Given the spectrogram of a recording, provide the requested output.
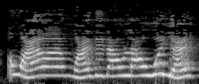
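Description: A woman's voice: very fast, pushed and bright. A woman voicing a young girl who cries out for her dead grandfather. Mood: tearful longing. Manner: high pleading cries.

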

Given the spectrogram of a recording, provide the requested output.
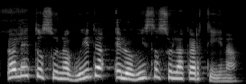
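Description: A woman's voice: sits high, sing-song, fast talker, mellow, pitched above the performer's own voice. A woman voicing a forty-seven-year-old spinster aunt who talks in a hesitant, pleading way. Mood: eager.

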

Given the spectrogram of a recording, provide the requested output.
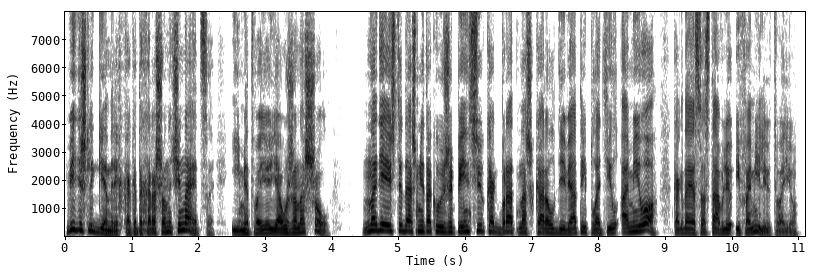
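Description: A male narrator voicing a mocking, sharp-tongued court jester who teases with theatrical, mock-pious glee. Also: mid-range voice, big pitch swings, moderate pace, dry recording, studio quality, pitched above the performer's own voice.

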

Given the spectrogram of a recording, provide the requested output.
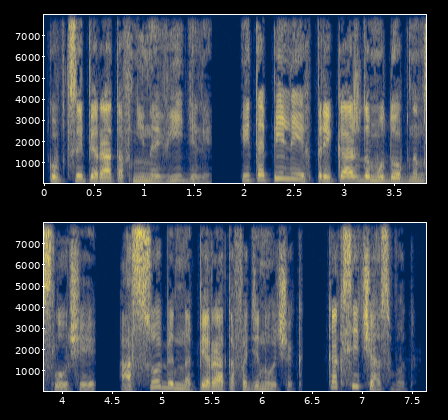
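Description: Male audiobook narrator, lively and dramatic, higher voice, dry close studio sound. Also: moderate pace, few pauses, no echo. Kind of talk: scripted narration.

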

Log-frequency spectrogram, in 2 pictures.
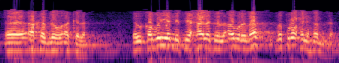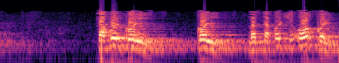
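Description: A man with an Egyptian Arabic accent teaching grammar in a classroom lecture, often quizzing his students with "right?" and "what?". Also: a little high. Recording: phone-like, with a long hall reverb.

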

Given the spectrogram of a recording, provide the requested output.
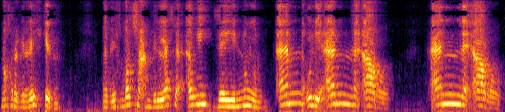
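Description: A woman with an Egyptian Arabic accent teaching a tajweed lesson. She poses questions and answers them herself, and drills sounds slowly and patiently. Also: medium pitch, expressive, a bit bright, a little hiss or hum, rough recording. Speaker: Quran recitation teacher.

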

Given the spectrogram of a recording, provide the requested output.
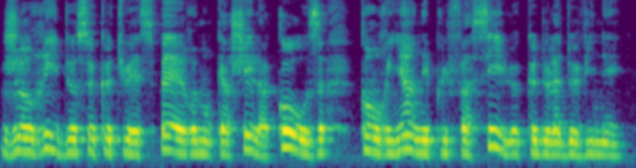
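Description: A shrewd village clog-maker teases his cousin with knowing mockery, as a woman reads him in an audiobook. The delivery is slow and drawn out, with a mellow, warm tone. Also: on the low side, close to an everyday voice. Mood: teasing. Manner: mocking, knowing. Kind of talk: audiobook character reading.

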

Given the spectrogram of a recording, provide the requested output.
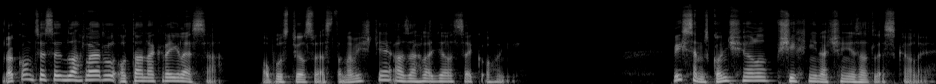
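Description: A man narrating an amateur audiobook with an expressive, storytelling delivery. His voice is slightly high for a man, gravelly, and swings widely in pitch. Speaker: audiobook reader.

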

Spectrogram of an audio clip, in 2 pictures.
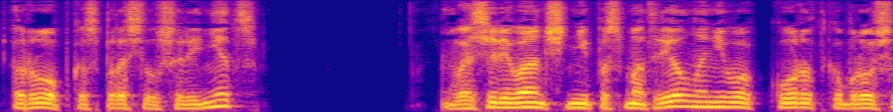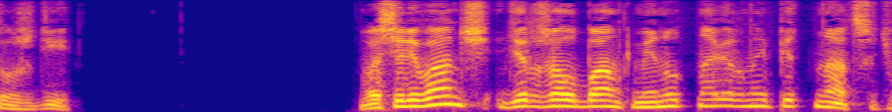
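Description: A man narrating an audiobook in an expressive, dramatic storytelling manner. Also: medium pitch, dry recording, clean studio sound.

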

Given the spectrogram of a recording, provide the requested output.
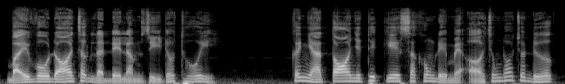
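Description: A man's voice: medium pitch, lively intonation, fairly quick, dry recording, close to an everyday voice. A man voicing a doubting old village woman. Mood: incredulous. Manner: protesting, incredulous.

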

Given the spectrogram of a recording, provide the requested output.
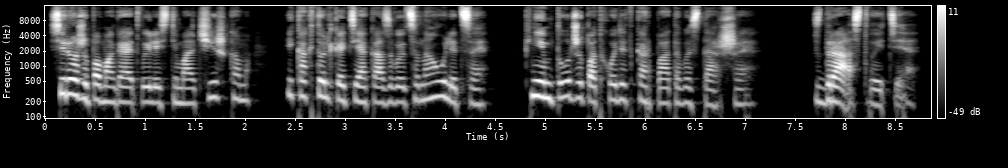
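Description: A woman reading first-person scripted narration in a measured, expressive way. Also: medium pitch. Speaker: audiobook narrator.

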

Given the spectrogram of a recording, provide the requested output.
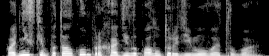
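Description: A woman's voice: mid-range voice, animated, fast, a little mellow, husky. Woman reading a crime novel aloud. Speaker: audiobook narrator. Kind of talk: scripted narration of a crime novel.

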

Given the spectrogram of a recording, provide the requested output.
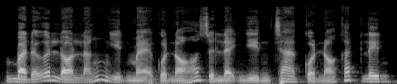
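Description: A man reading a horror story aloud as a steady, dramatic storyteller. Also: fairly low pitch, normal speed. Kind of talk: scripted horror story narration.

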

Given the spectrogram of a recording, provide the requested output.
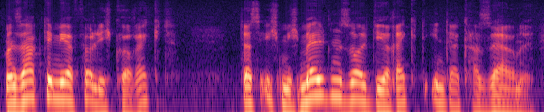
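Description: A man's voice: a little high, sing-song, moderate pace, a little mellow, no echo. An actor playing a hapless young army recruit, reciting his tale in ironic, sing-song rhyme for a radio play. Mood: sardonic.

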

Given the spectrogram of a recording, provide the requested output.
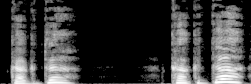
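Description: A man voicing a frightened young maid who exclaims in an excited, breathless way, in an audiobook. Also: high-pitched, takes it slowly, husky, no room sound, clean studio sound, pitched above the performer's own voice, full character voice. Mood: agitated.

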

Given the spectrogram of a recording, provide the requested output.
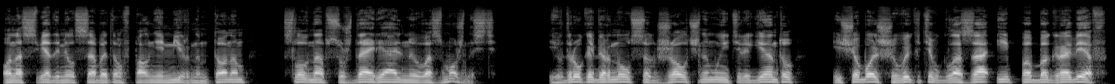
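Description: A man narrating an audiobook in a measured storytelling manner. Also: fairly low pitch, fairly even intonation, no echo, studio quality. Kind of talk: scripted narration.

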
